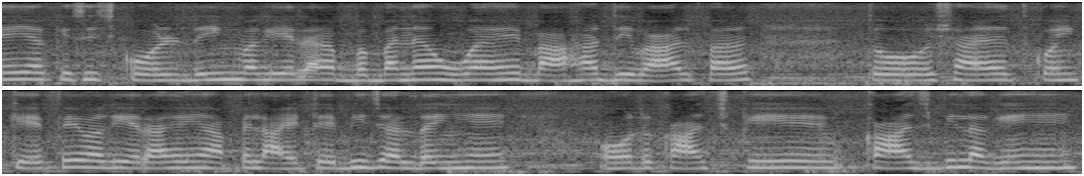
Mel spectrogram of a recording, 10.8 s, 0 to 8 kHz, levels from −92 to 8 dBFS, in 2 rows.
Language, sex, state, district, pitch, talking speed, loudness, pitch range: Hindi, female, Jharkhand, Sahebganj, 220 Hz, 180 wpm, -23 LUFS, 210-230 Hz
